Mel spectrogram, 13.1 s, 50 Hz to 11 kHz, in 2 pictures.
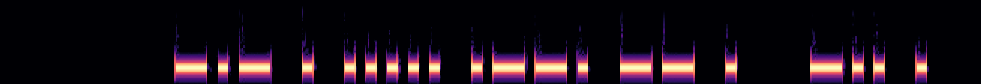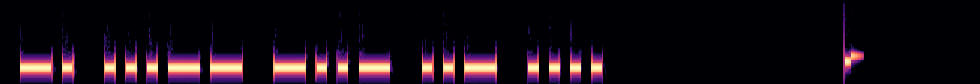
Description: Morse code, heard as a keyed tone, about 17 wpm, 700 Hz. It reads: KE5PME DE N3XUH
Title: USA Callsign DE Callsign 17wpm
